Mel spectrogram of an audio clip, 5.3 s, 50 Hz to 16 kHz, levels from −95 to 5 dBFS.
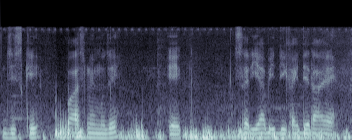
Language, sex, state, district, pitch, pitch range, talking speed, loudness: Hindi, male, Rajasthan, Bikaner, 115 Hz, 110-120 Hz, 125 wpm, -17 LUFS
